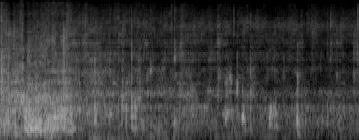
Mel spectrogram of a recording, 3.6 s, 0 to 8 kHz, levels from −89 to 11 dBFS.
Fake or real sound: fake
